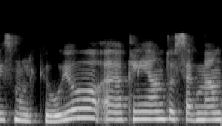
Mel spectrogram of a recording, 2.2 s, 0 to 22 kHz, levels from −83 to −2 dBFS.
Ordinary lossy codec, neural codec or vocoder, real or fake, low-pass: MP3, 48 kbps; none; real; 7.2 kHz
